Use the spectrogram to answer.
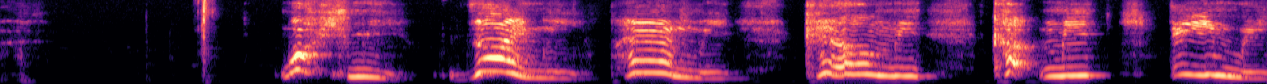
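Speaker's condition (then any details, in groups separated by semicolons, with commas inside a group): Cerebral palsy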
